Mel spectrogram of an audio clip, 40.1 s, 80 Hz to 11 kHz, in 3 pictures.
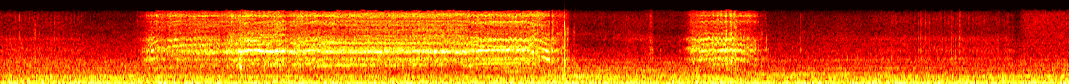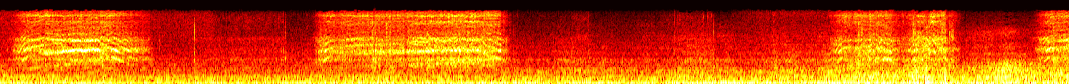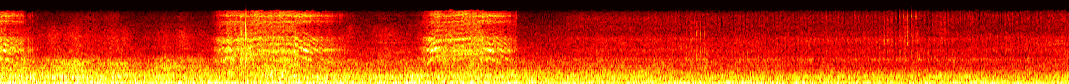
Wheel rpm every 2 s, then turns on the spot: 20, 180, 200, 100, 50, 10, 30, 70, 50, 140, 0, 20, 60, 40, 30, 60, 60, 20, 20, 20.
8-12 26-28 34-40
